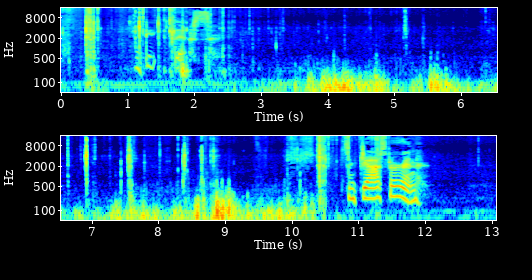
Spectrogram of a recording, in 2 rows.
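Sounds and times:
rock turned over in hand: 0.0s - 11.5s.

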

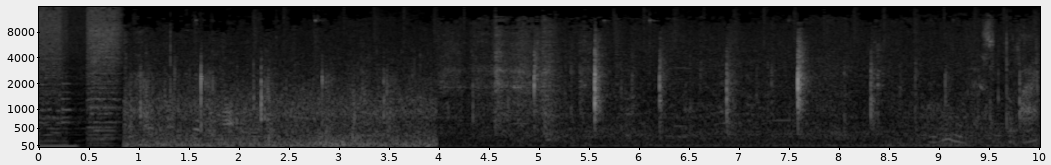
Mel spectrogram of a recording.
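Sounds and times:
footsteps clicking on hard floor: 1.0s - 10.0s
faint voices talking: 5.3s - 10.0s.

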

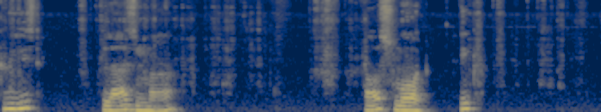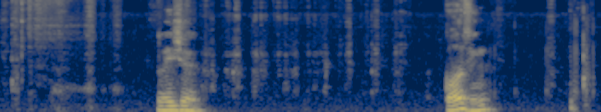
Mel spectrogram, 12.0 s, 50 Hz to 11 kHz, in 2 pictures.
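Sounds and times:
pen scratching on paper: 0.8s - 3.7s, 4.6s - 7.2s, 7.9s - 10.1s.

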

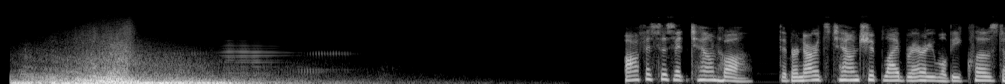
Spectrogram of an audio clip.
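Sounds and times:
deep boom rumble: 0.1s - 5.6s.

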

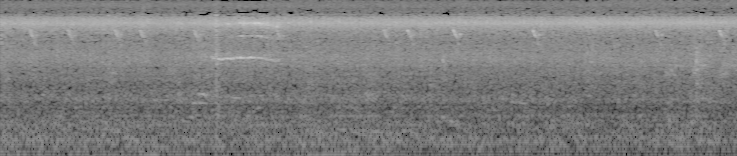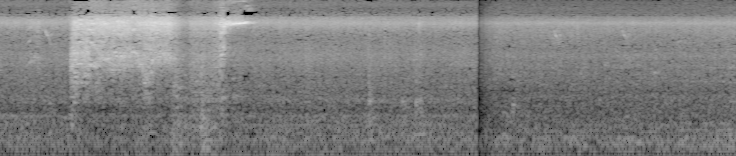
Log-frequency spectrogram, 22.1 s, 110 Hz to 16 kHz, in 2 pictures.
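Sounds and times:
loud hiss: 0.0s - 17.0s
steady background noise: 0.0s - 22.0s.

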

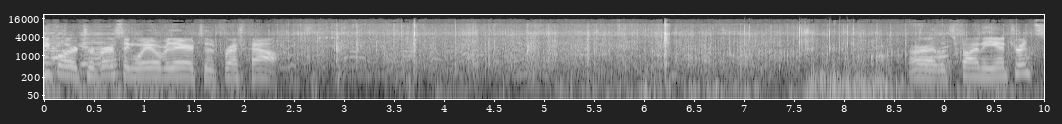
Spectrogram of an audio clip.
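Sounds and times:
low rumbles: 0.0s - 10.0s
skis and poles on snow: 0.0s - 10.0s
wind buffeting microphone: 0.0s - 10.0s.

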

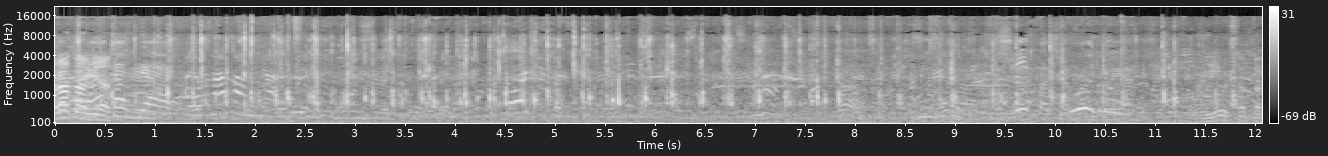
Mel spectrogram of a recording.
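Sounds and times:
crowd voices: 0.0s - 12.0s
horse hooves on asphalt: 0.0s - 12.0s.

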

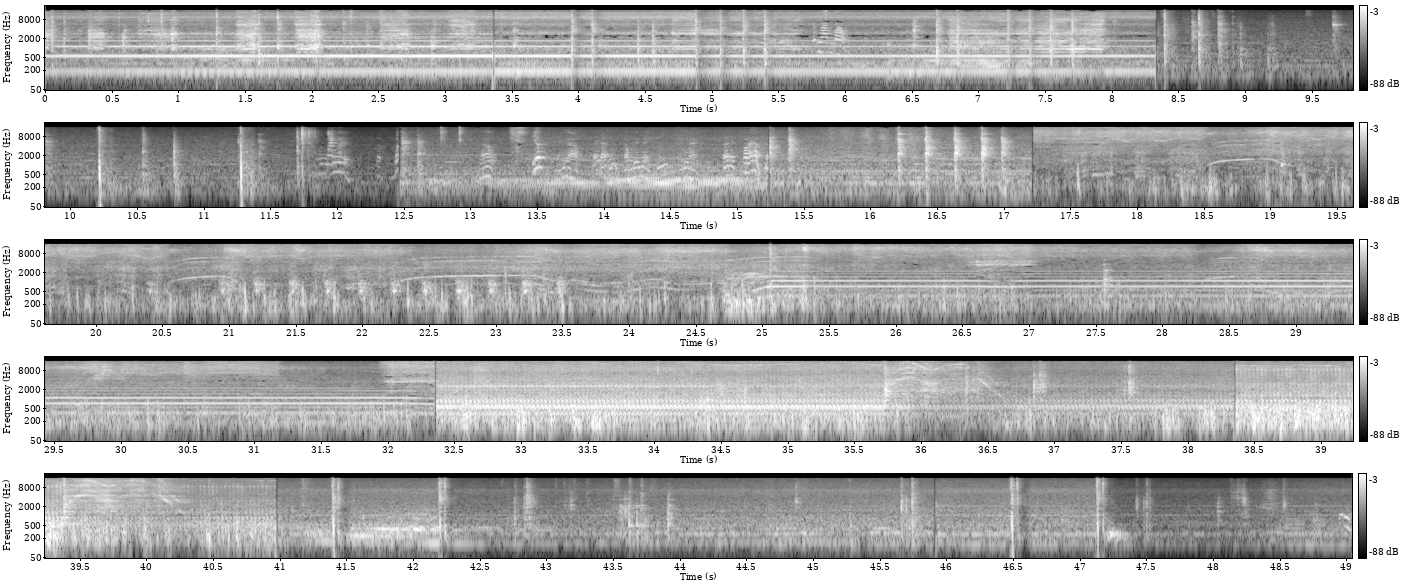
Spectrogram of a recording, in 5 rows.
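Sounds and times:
angle grinder sanding wood: 0.0s - 8.4s, 17.2s - 41.0s.

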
